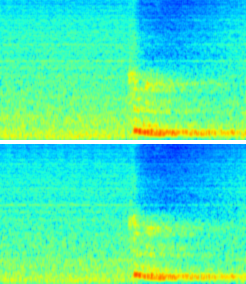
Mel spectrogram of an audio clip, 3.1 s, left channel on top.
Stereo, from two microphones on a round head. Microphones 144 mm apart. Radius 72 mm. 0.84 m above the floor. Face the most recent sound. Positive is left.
turn(degrees=15)  # may be behind; listen again after turning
